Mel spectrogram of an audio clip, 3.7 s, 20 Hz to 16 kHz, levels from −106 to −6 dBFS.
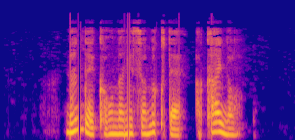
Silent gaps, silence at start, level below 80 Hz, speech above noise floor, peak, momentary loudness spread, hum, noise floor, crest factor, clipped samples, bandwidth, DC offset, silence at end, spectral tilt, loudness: none; 0.8 s; -60 dBFS; 43 dB; -8 dBFS; 7 LU; none; -66 dBFS; 16 dB; under 0.1%; 9.6 kHz; under 0.1%; 0.7 s; -6.5 dB/octave; -24 LUFS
